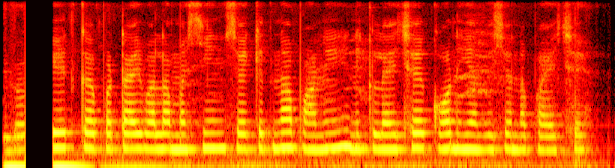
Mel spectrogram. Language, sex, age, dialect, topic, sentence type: Maithili, female, 18-24, Angika, agriculture, question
